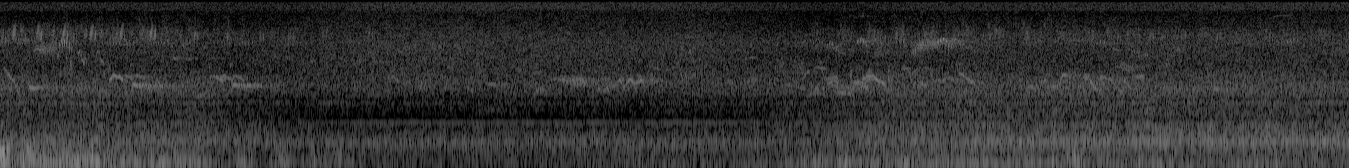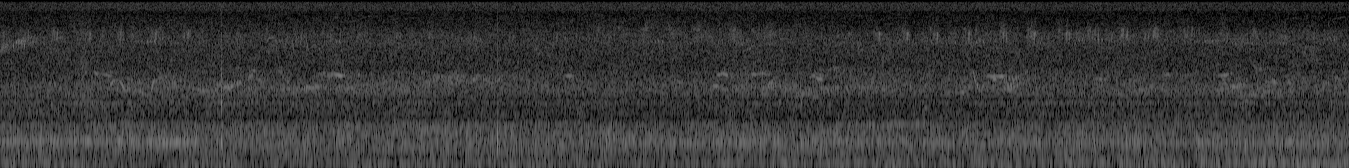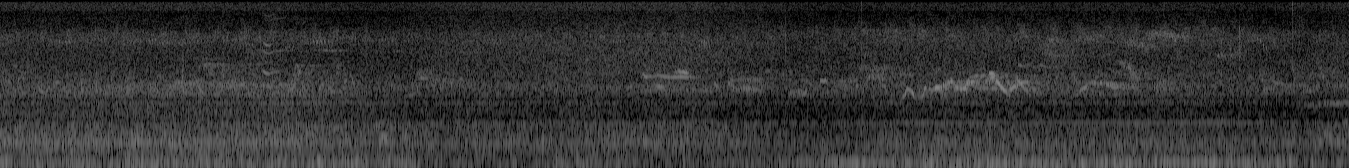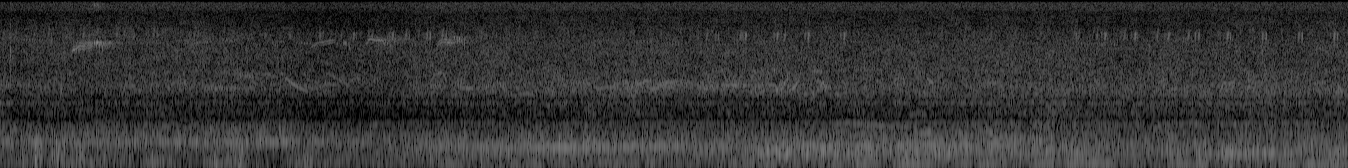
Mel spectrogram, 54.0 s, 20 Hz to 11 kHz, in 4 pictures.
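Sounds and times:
insects chirping: 0:00.0 - 0:53.9.

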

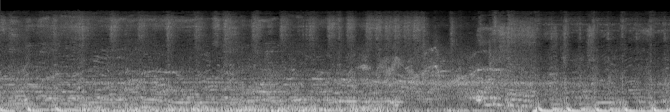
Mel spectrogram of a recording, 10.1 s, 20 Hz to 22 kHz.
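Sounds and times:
crowd voices: 0:00.0 - 0:10.0
loud music with heavy bass: 0:00.0 - 0:10.0.

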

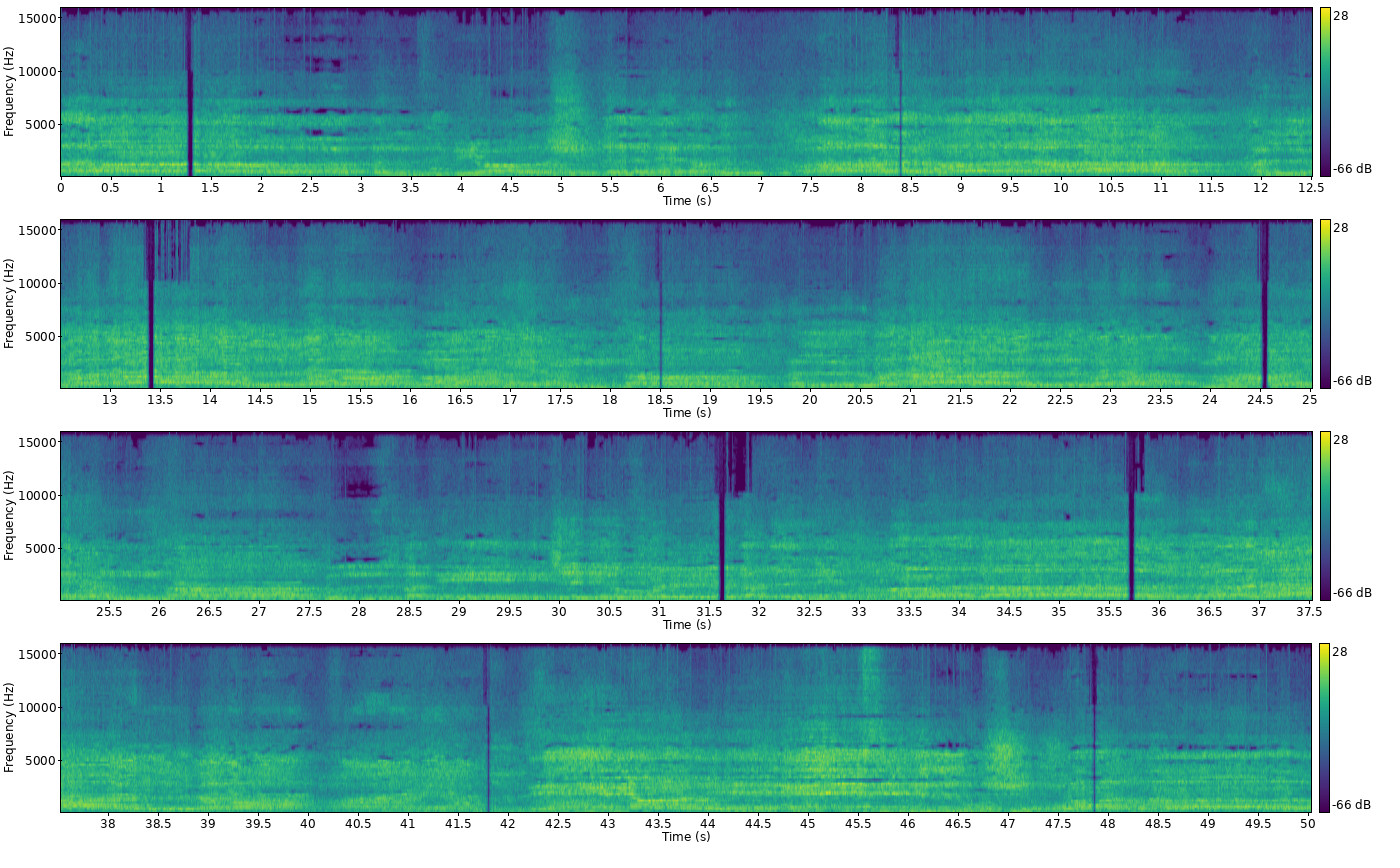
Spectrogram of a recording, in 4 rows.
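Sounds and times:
man leading through a microphone: 0:00.0 - 0:39.4
group chanting without instruments: 0:00.0 - 0:50.0.

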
